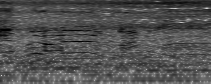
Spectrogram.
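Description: Street traffic with a motorcycle riding past, its engine a steady low rumble, and a voice calling out briefly near the start.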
